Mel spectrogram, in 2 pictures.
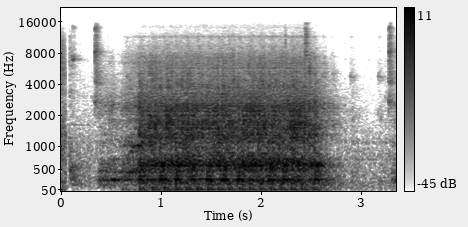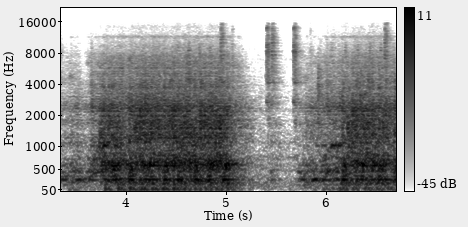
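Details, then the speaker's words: Honda Ruckus scooter on a borrowed battery: three long whirring cranking bursts before it fires, then a rough, very low idle like an old tractor; dies when given gas, owner suspects a dirty carburetor. "It's running. Not the greatest. It sounds terrible. It sounds like an old tractor. Did they set their idle at 150 RPM?"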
